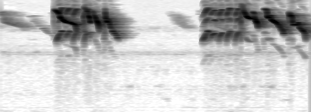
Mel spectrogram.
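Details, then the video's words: High-pitched white-eye song, lively 'gacor' with 'ngecir' rapid delivery: dense tangled twitters and quick slurred notes in two long bursts split by a second of silence. "Suara Burung Pleci Gacor + Pleci Ngecir"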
